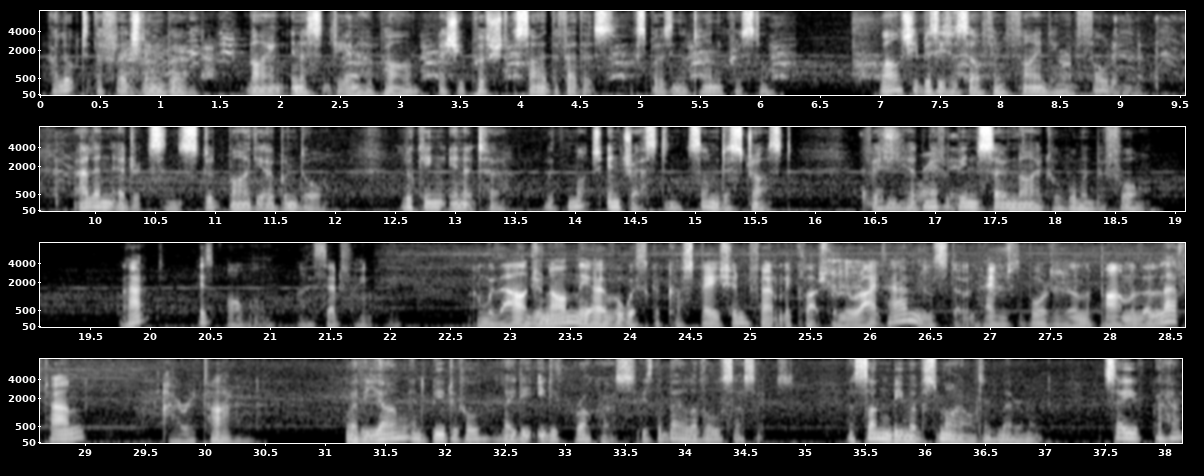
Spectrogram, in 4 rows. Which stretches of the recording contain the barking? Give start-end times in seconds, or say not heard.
0.6-8.6.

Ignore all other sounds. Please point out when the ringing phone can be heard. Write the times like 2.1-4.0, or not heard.
not heard.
